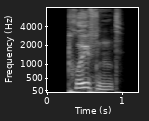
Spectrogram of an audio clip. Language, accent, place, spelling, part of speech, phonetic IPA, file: German, Germany, Berlin, prüfend, verb, [ˈpʁyːfn̩t], De-prüfend.ogg
- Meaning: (verb) present participle of prüfen; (adjective) 1. searching 2. shrewd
